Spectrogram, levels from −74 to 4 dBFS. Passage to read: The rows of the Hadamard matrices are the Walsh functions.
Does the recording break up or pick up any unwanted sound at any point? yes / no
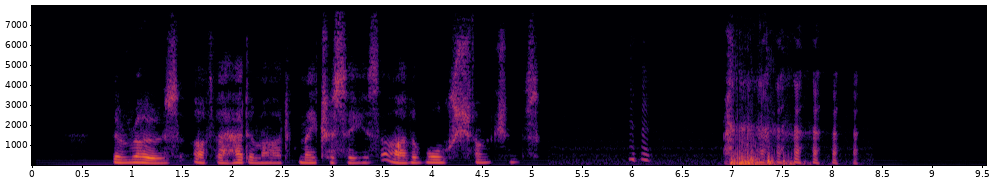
yes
